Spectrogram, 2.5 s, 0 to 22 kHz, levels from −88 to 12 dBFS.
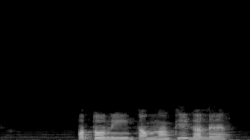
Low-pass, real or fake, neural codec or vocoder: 5.4 kHz; fake; codec, 16 kHz, 4 kbps, FreqCodec, larger model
